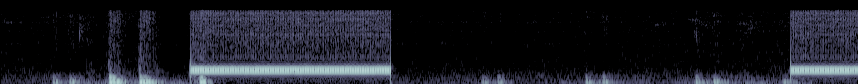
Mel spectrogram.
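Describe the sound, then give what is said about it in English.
Telephone line tones sound while a call is being connected on live radio: two long, steady, loud tones, the first lasting about two seconds and the second starting just before the end, with low thumps and rumbles in between. “So you're going to hear the dialing and everything, and hopefully we'll be able to connect him.”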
